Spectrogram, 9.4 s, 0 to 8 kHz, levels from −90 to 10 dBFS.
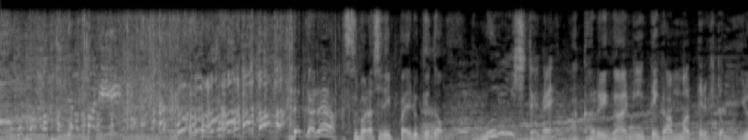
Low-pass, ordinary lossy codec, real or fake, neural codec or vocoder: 7.2 kHz; none; fake; codec, 16 kHz, 8 kbps, FreqCodec, larger model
